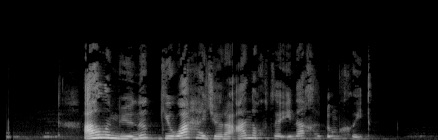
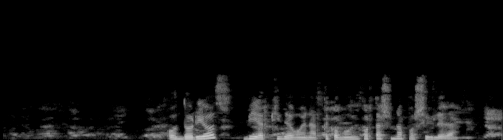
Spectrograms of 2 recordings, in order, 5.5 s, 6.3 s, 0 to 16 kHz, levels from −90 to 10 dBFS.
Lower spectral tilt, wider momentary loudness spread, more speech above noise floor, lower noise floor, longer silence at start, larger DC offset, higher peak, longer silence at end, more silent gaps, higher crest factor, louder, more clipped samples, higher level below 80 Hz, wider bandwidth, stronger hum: second, -3 dB/octave vs -7 dB/octave; about the same, 20 LU vs 18 LU; first, 47 dB vs 34 dB; first, -71 dBFS vs -56 dBFS; second, 0.1 s vs 0.55 s; neither; first, 0 dBFS vs -8 dBFS; first, 1 s vs 0 s; neither; first, 26 dB vs 16 dB; about the same, -23 LUFS vs -23 LUFS; neither; about the same, -76 dBFS vs -72 dBFS; first, 11.5 kHz vs 7.4 kHz; neither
